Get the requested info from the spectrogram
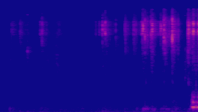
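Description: Computer keyboard keys clicking faintly as a terminal command is typed: a few scattered keystrokes, then a quicker run of them in the second half.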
